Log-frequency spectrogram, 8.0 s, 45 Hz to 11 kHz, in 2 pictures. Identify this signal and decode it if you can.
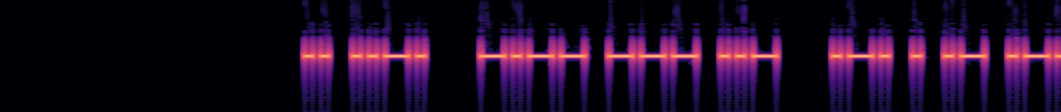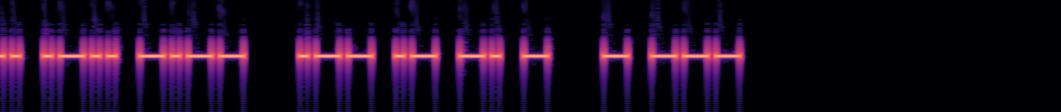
Morse code, heard as a keyed tone, about 40 wpm, 700 Hz. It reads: IF YOU REALLY WANT TO
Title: Sets of 5 Words Encore2 40wpm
